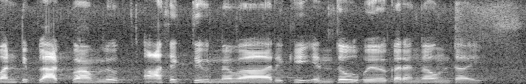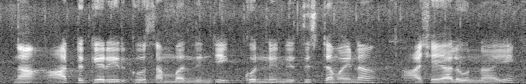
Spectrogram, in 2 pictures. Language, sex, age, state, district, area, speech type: Telugu, male, 18-30, Telangana, Wanaparthy, urban, spontaneous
